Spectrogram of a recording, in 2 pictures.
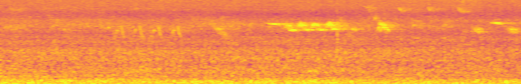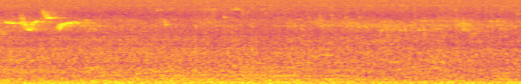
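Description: A bird chirps several times over a steady low rumble.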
